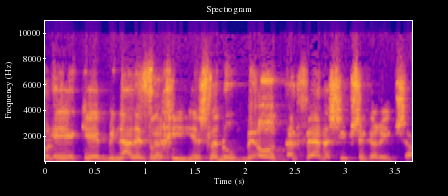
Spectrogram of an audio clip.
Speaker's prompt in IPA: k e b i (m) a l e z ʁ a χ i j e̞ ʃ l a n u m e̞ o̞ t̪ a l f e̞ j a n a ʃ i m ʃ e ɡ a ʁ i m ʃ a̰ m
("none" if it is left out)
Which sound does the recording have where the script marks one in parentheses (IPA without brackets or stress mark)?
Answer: n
